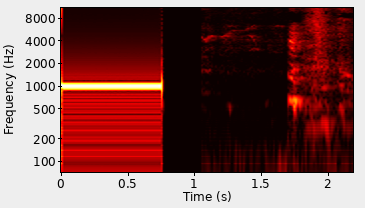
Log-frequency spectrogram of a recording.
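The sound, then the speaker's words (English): A loud, steady censor bleep tone holds for under a second and cuts off abruptly, followed by a brief pause and then soft laughter. “Can we go right over that with a beep?”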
